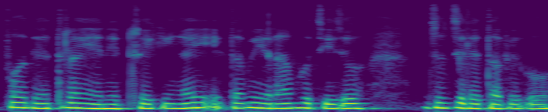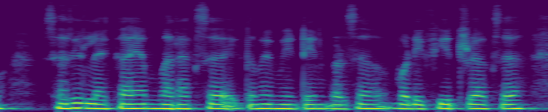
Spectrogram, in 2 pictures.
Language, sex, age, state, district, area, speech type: Nepali, male, 18-30, West Bengal, Kalimpong, rural, spontaneous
